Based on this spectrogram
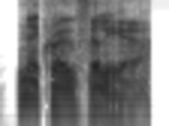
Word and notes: necrophilia: British English

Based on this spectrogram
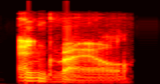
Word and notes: engrail: British English

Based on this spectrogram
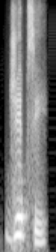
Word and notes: Gypsy: Indian

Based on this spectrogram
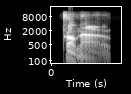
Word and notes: promo: British English

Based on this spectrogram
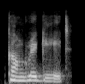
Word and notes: congregate: Indian

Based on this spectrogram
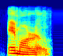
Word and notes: immoral: Indian

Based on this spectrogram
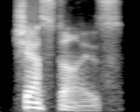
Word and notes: chastise: British English

